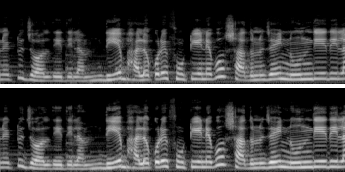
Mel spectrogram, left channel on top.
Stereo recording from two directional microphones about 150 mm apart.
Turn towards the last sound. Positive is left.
turn(degrees=-25)  # may be behind; listen again after turning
